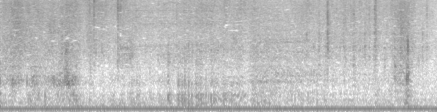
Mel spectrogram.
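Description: Faint rustling of clothing against the padded treatment table as a chiropractor presses down on a patient during a thoracic adjustment, with a few soft ticks, over a steady low hum.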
